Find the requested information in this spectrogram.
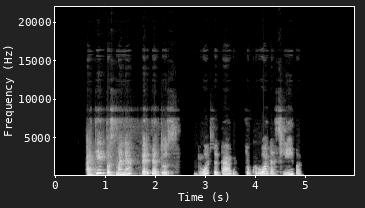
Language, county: Lithuanian, Tauragė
